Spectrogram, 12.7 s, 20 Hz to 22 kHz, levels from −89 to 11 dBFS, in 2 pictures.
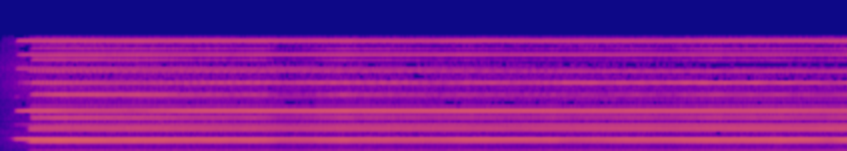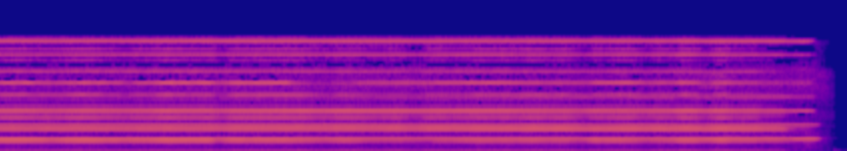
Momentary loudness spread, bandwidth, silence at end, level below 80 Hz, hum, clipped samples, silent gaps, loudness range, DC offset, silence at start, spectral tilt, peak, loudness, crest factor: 2 LU; 17 kHz; 0.2 s; -86 dBFS; none; under 0.1%; none; 1 LU; under 0.1%; 0.1 s; 4.5 dB/octave; -18 dBFS; -28 LUFS; 14 dB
